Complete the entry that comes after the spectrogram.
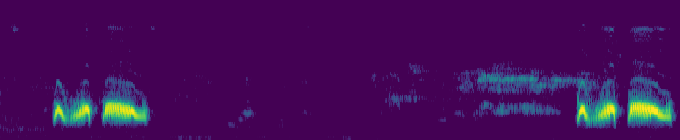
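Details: Spotted dove calling to lure other doves, two repeated coo phrases each of an arched note and a longer coo, separated by a long quiet gap with a faint background tone.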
